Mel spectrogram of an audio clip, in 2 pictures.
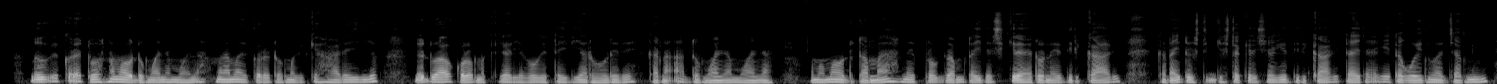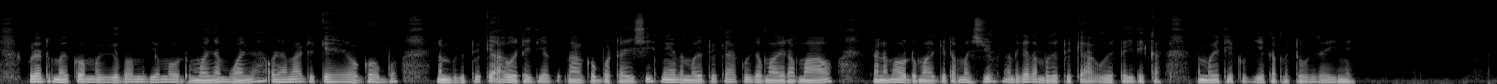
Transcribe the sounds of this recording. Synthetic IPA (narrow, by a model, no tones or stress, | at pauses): neɣoɣekɔɾʔɛ̰twɔnamaondomwaɲamwaɲamanamaɣekɔɾɛtwɔmaɣekeɦaɾeiɾiɔneodoaɣokɔɾamakeɣaɾiaɣoɣetaiðiaɾoɾeɾekana̰ʔa̰domwaɲamwaɲaamamaodotamajanepɾɔɡɾamutaiɾaʃi̥kiɾahɛtwɔneðiɾikaɾikanaidoʃi̥tiɡeʃi̥takeɾeʃiaɣeðiɾikaɾitaiɾaa̰ɣetaɣwoinuad͡ʒamiːkoɾeadomaɣekoamaɣeɣeðɔmiðiɔmaondomwaɲamwaɲao̰ɾeamaɡekɛhɛjɔɡɔbɔnamaɣetwekɛ̰ʔa̰ɣwetaiðianaɡɔbɔtaiʃineɣɛðamaɣetwekɛakoiɣamaeɾamaɔkanamaondomaɡetamaʃiɔnaneɣɛðamaɣetwekɛa̰ɣo̰ɣetaiðekanamaɣetiekɔɣiɛkametoeɾaine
